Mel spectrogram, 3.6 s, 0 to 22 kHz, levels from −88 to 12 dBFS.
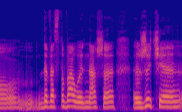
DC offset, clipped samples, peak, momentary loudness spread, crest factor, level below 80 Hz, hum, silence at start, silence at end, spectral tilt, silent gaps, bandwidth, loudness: under 0.1%; under 0.1%; -12 dBFS; 10 LU; 14 dB; -70 dBFS; none; 0 s; 0 s; -5 dB/octave; none; 15.5 kHz; -26 LUFS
